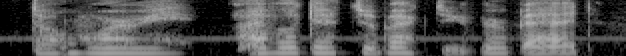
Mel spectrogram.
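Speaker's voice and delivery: gentle, soft, hushed whisper. Reassuring a companion who has fallen asleep on your back: whispering. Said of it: "I whisper to her".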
